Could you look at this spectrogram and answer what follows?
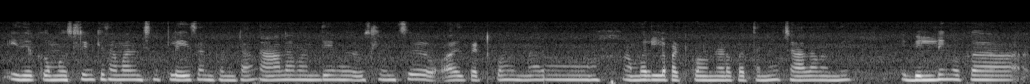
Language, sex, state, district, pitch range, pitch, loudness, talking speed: Telugu, female, Andhra Pradesh, Srikakulam, 200-215 Hz, 210 Hz, -18 LUFS, 115 wpm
